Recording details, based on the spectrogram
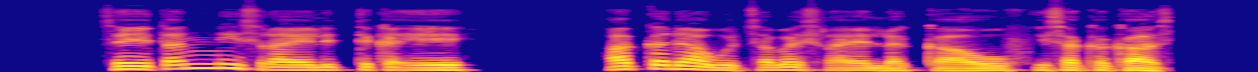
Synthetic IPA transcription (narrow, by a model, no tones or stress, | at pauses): se̞ːt̪ʼɐnːɪɪsɾaːʔɛlɪt̪ːɪkɐʔe̞ː | ɐkːɐd̪aːwːɔt̪sɐbɐɪsɾa̰ːʔɛlːɐkːaːʔuːfɪsɐkːɐkaːs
